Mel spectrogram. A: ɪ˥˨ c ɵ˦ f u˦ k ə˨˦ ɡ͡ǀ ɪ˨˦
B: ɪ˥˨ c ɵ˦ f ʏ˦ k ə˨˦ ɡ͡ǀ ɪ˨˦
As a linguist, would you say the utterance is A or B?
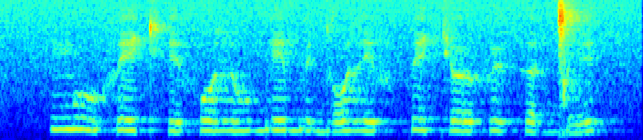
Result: B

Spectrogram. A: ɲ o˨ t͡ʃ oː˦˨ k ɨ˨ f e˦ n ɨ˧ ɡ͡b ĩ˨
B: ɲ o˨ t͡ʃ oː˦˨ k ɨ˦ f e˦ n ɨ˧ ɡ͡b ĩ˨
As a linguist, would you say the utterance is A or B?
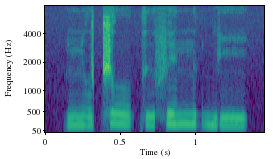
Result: A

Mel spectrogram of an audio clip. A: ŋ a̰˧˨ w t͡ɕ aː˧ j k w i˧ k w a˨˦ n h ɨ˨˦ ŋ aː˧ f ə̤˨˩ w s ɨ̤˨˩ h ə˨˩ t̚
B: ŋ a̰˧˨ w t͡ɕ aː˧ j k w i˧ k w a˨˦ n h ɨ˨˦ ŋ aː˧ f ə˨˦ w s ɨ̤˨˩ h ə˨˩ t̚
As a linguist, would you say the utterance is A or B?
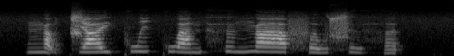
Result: B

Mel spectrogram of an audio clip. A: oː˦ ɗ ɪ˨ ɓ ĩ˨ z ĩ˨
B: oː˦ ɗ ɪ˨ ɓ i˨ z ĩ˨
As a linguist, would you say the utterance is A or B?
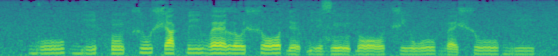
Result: B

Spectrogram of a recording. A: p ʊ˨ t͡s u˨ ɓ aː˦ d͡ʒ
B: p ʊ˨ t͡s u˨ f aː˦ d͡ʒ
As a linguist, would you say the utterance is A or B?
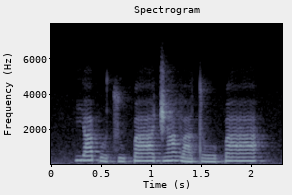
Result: A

